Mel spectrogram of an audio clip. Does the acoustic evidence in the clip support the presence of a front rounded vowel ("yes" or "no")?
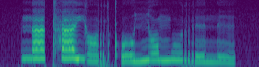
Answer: no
